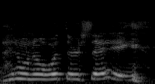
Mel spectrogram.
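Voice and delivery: loud, high imitation of a baffled girl; mock exasperated wail. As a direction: wail it out, half laughing. Voices girl stuck with nerds.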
